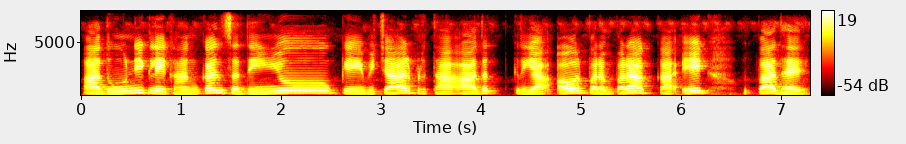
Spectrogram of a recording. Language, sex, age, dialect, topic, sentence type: Hindi, female, 18-24, Awadhi Bundeli, banking, statement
